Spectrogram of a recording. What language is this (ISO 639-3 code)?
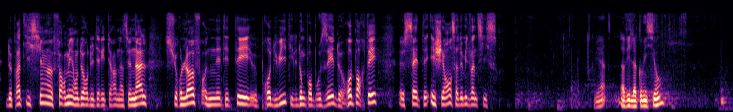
fra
